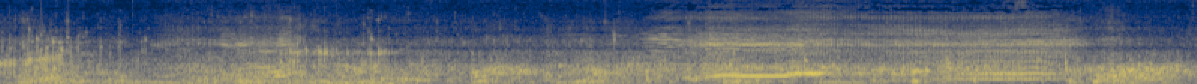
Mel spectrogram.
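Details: Whale vocalizing: a steady underwater rumble and wash, then a rising, whistle-like moan with rich overtones midway, followed by lower sustained tones.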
